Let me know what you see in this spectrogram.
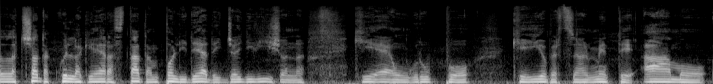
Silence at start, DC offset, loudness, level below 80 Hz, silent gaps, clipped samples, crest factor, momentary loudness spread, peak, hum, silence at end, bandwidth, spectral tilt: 0 s; under 0.1%; -17 LUFS; -38 dBFS; none; under 0.1%; 16 dB; 9 LU; 0 dBFS; none; 0.1 s; 15.5 kHz; -7.5 dB/octave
